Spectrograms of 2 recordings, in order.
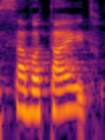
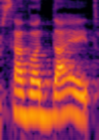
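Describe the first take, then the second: First: A t sound links va to être. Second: A d sound links va to être. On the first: "ajouter ce T" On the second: "ou ce D-là"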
